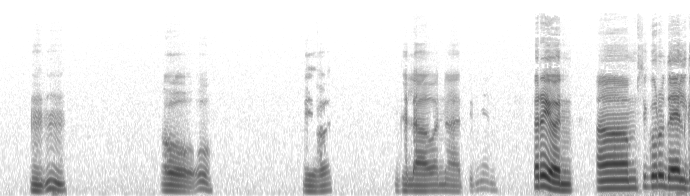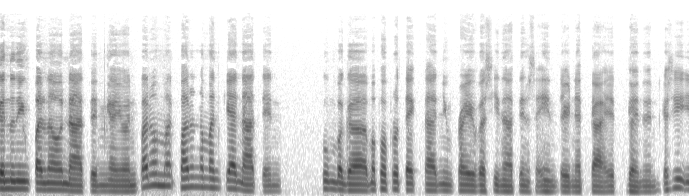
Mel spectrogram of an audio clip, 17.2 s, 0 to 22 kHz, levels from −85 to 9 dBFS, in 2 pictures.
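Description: No technical faults are audible anywhere in the recording.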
